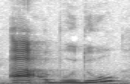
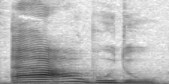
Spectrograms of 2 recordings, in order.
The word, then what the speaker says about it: أعبد: Now make sure your hamza on alif is pronounced. You're not mixing it with the ain. You're not saying أعبد. It's أعبد.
